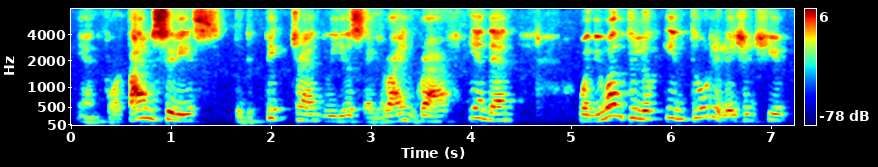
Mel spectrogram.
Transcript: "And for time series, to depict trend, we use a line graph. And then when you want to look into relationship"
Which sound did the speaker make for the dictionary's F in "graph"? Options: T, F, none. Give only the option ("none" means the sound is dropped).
F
